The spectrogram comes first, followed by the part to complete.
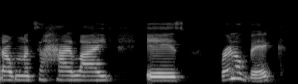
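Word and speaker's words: Brnovich: Another recent case that I want to highlight is Brenovic v.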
